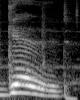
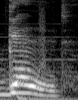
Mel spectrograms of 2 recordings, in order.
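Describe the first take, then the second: The two takes are said the same way.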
